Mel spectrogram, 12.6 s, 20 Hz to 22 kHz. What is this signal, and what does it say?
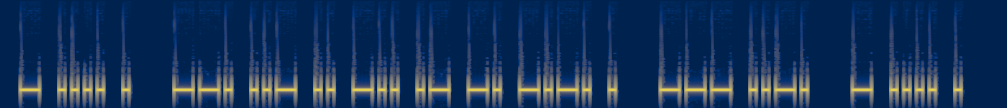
Morse code, heard as a keyed tone, about 16 wpm, 700 Hz. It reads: THE GUIDANCE OF THE
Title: Sentences from Top 1600 Words 15wpm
